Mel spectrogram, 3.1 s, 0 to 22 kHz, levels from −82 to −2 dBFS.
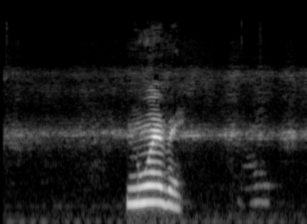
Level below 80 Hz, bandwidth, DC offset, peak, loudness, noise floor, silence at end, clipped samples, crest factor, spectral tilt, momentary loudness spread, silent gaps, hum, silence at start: -66 dBFS; 15 kHz; under 0.1%; -2 dBFS; -16 LUFS; -50 dBFS; 0.15 s; under 0.1%; 20 dB; -4 dB/octave; 28 LU; none; none; 1.25 s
